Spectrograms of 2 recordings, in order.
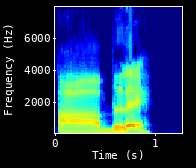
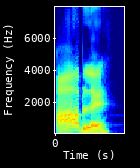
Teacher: with no accent mark, so the stress naturally falls on that front syllable with that A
